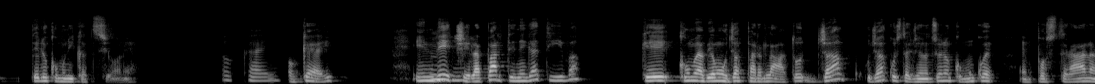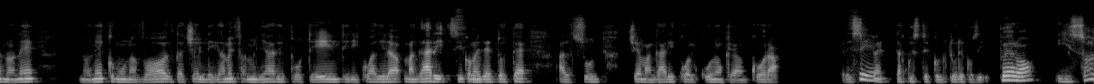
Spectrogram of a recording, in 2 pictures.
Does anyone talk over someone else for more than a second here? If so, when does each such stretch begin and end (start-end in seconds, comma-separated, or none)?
none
